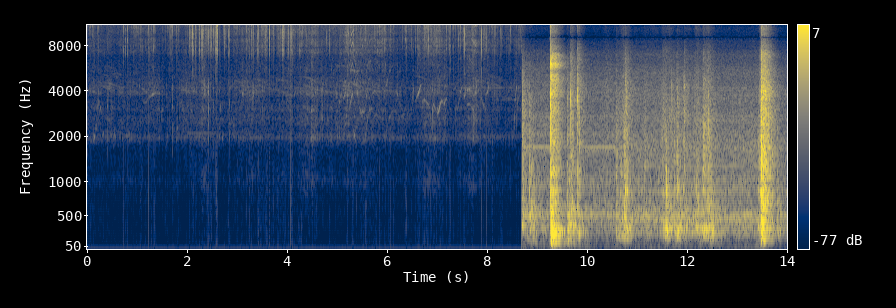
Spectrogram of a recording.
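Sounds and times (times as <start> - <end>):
handling knocks and clunks: 8.7 - 14.0.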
